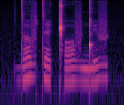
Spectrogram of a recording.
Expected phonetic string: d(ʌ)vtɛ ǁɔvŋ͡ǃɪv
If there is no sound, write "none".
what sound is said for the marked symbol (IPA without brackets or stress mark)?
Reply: ʌ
